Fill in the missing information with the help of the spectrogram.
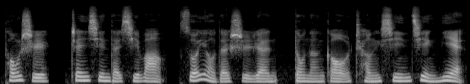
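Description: Woman, low voice, steady scripted reading, dry close sound. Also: normal speed, no echo. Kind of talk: scripted first-person testimony narration.

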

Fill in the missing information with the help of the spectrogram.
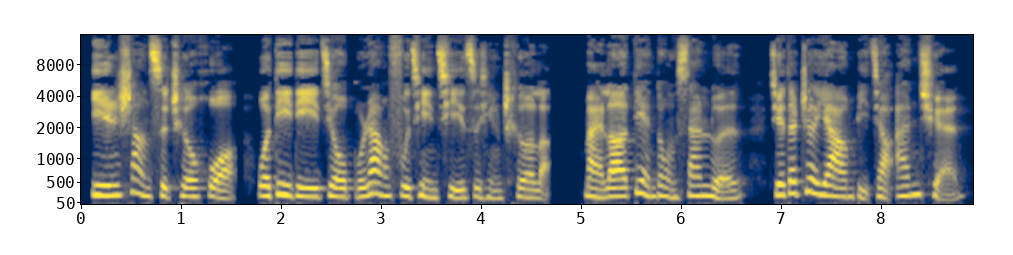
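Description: An older woman narrating a family story in a calm, even, scripted reading. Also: medium pitch. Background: faint music.

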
